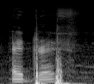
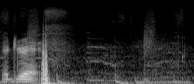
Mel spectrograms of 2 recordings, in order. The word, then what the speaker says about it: address: the eighth example address there are two ways to pronounce this word the first one is address and the second is address so for the first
